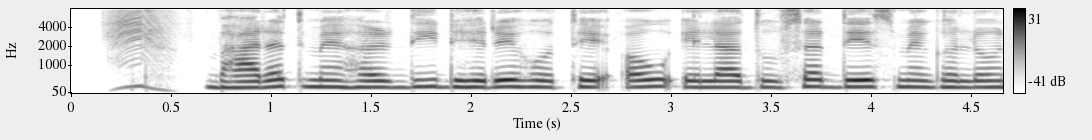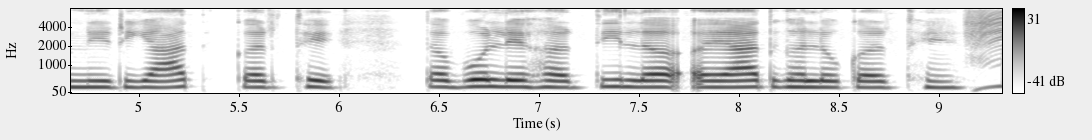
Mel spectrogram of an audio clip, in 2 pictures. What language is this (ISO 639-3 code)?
hne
